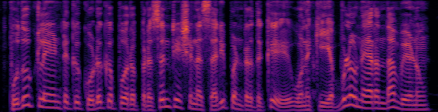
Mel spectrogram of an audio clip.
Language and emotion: Tamil, disgusted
